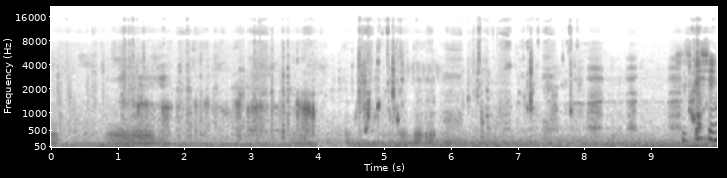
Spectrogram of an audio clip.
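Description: A French bulldog chewing and biting an octopus toy in shallow water: an uneven run of short crunchy clicks from its teeth that fills the second half.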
